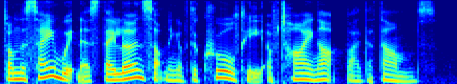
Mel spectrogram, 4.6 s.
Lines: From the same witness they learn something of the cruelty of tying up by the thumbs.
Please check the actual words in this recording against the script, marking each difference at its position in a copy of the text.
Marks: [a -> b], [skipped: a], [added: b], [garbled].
From the same witness they learn something of the cruelty of tying up by the thumbs.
